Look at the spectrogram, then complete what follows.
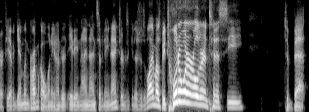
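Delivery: rapid ad fine print; quick disclaimer tacked onto an ad; fast disclaimer. Real, not acted. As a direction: rattle off the legal small print. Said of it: "I try to read it as fast as I can".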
